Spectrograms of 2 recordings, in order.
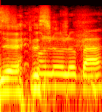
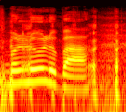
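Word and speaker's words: Mooloolaba: Mula yeah Matthew's asking how do you pronounce muluba could be a bit tricky for some people mul no it's Mula a beautiful it's interesting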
